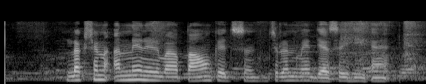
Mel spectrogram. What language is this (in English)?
Hindi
